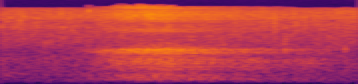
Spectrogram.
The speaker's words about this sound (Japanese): 綺麗な色、しとしと降り注いで、すがすがしい雨。一つ一つが繊細で、心を洗い流してくれる、そんな雨。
